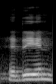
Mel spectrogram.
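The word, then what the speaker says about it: rain: उसी तरह से यहाँ पे देखिए मीट, प्लेन, रेन, रेन में देखिए केवल हम RAN को प्रोनाउंस करते हैं, आई साइलेंट रखते हैं, इसमें आई को प्रोनाउंस नहीं करते हैं, RAN, ये हो गया आपका रेन।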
